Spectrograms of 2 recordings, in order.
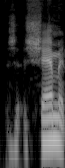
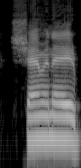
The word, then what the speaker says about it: Chaminade: But I know, especially with you, being, with your high school being, the Shaman. I'm sorry, correct me how to say it. Chaminade Madonna Prep. Chaminade College Preparatory.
